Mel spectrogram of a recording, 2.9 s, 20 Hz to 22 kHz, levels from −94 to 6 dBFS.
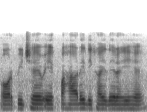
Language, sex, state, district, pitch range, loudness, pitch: Hindi, male, Assam, Kamrup Metropolitan, 110-120 Hz, -17 LUFS, 115 Hz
